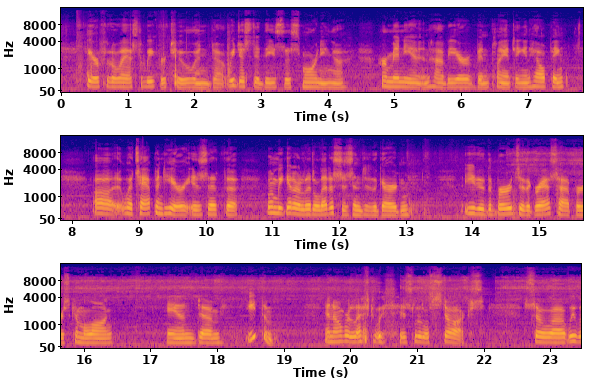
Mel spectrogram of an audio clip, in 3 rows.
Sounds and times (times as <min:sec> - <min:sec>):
Speech: 0:00.4 - 0:07.6, 0:08.3 - 0:13.2, 0:13.8 - 0:16.4, 0:19.6 - 0:22.0, 0:22.6 - 0:23.4.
